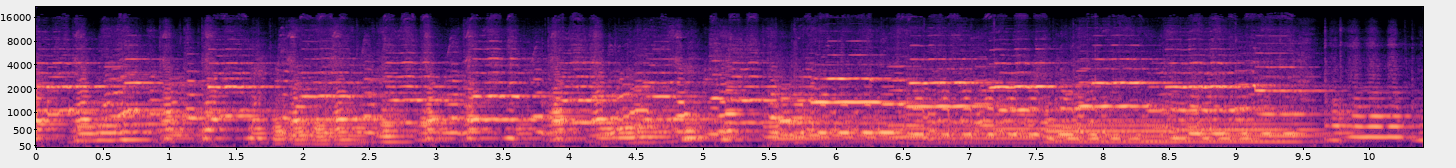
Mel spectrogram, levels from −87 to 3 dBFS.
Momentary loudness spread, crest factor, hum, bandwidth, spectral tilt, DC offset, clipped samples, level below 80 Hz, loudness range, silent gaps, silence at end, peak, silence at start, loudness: 6 LU; 14 dB; none; 18 kHz; -4.5 dB/octave; under 0.1%; under 0.1%; -54 dBFS; 3 LU; none; 0 s; 0 dBFS; 0 s; -13 LUFS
